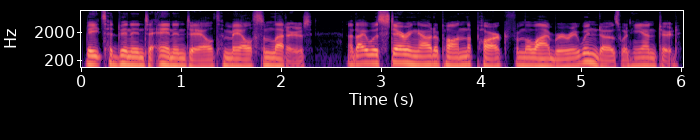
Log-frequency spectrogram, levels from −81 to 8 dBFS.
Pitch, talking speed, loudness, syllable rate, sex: 125 Hz, 240 wpm, -18 LUFS, 6.6 syllables/s, male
